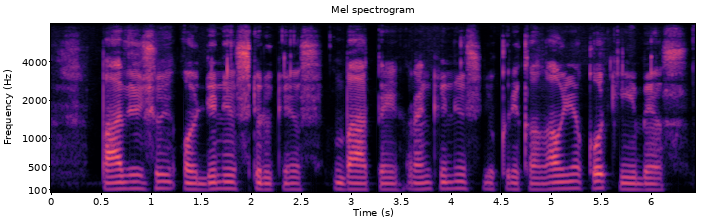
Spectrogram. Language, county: Lithuanian, Šiauliai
